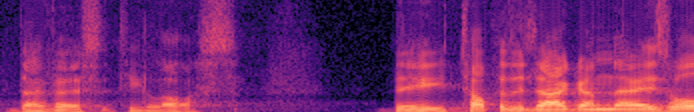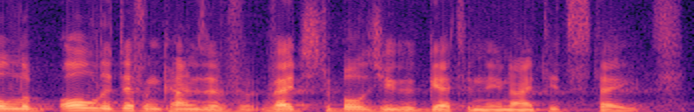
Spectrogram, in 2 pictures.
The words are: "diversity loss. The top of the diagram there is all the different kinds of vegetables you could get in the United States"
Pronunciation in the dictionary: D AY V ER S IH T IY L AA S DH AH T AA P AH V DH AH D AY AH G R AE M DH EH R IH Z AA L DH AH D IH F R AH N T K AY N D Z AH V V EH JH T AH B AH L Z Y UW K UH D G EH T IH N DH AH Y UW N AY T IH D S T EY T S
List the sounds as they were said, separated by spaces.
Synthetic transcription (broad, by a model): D AY V ER S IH T IY L AA S DH AH T AA P AH V DH AH D AY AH G R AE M DH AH R IH Z AA L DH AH D IH F R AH N K AY N D Z AH V V EH JH T AH B AH L Z Y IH K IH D G EH T IH N DH AH Y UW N AY T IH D S T EY T S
